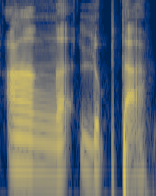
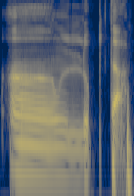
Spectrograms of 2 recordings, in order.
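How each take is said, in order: First: A nasal ng sound comes before lupta. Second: A plain vowel comes before lupta, without ng. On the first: The speaker calls it wrong. "So not ang lupta" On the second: The speaker calls it right. "pronounced as just an ah, and with a slight hint of an L"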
